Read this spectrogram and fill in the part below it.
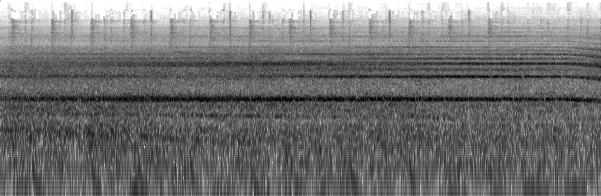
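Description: A Bangkok MRT Blue Line metro train rumbles steadily with a sustained whine and hum, loud and continuous, wheels rolling as it pulls into the station.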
